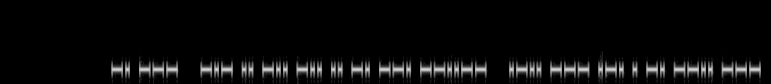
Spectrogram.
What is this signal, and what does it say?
Morse code, heard as a keyed tone, about 34 wpm, 700 Hz. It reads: NO KIDDING, LORENZO
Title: Pangram Challenge v2 - 35wpm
